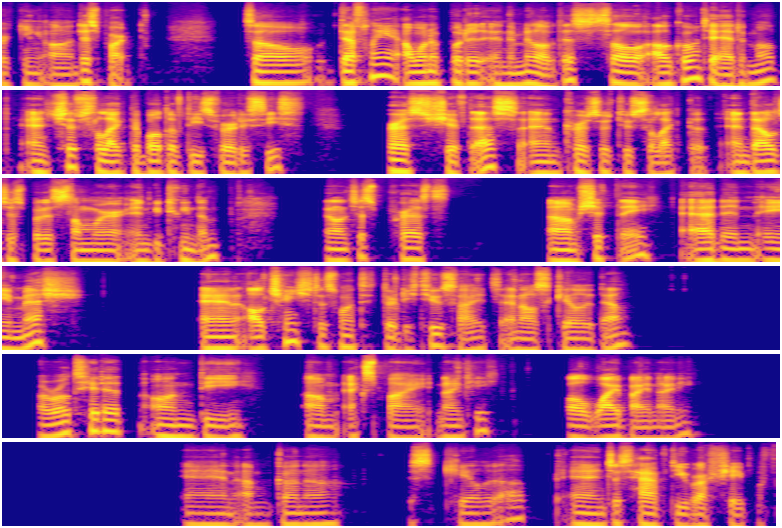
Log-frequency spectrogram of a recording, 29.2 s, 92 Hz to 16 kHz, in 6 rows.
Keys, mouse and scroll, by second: 0.8 z, 1.4 Tab, 1.8 1, 2.1-3.7 drag, 3.7 middle click, 7.6 shift+s, 9.0 Tab, 9.4 middle click, 10.6 KP_3, 11.5 shift+a, 15.7-17.1 drag, 18.7 s, 18.8 r, 23.1 s, 24.9 z, 27.0 s, 27.8 z, 28.3 middle click, 28.9 shift+middle click.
